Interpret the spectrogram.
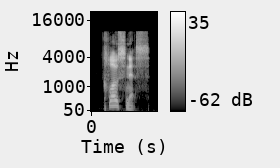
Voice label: "closeness", voice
